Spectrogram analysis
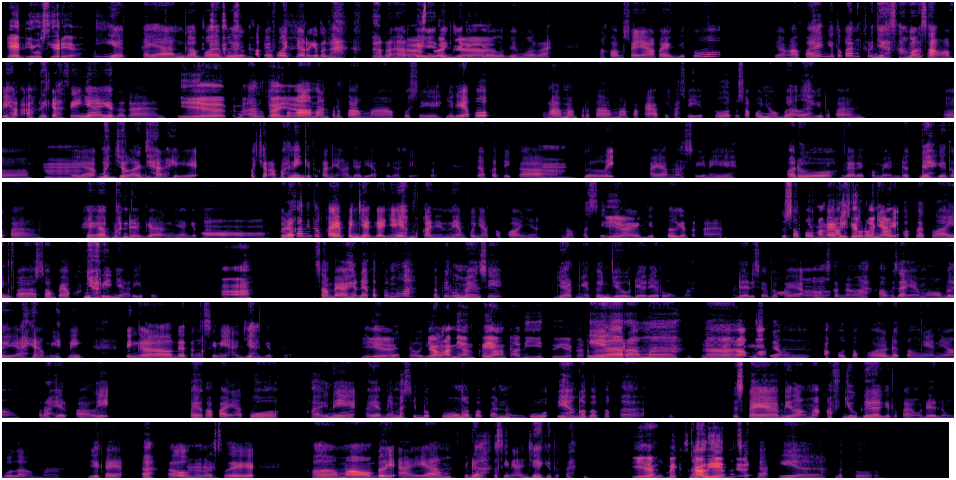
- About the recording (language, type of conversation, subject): Indonesian, podcast, Apa yang menurutmu membuat makanan jalanan selalu menggoda?
- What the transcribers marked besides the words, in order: chuckle; laughing while speaking: "kan"; other background noise; laughing while speaking: "menjelajahi"; in English: "recommended"; "pedagangnya" said as "pendagangnya"; in English: "outlet"; laughing while speaking: "nyari-nyari"; laughing while speaking: "ayam ini"; laughing while speaking: "kan"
